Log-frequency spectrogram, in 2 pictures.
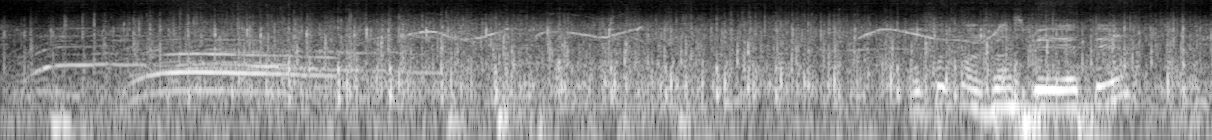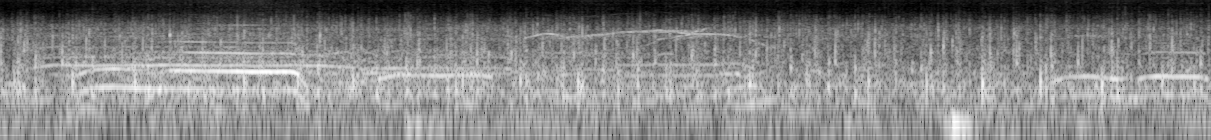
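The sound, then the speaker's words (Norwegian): A steady wash of audience applause for a musician who has played four extra numbers fills the whole stretch, dense and fairly loud, while voices talk over the clapping. “Det er verdt applaus.”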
